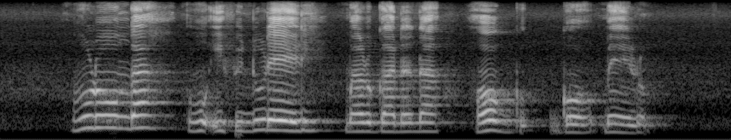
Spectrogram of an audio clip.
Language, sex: Venda, female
